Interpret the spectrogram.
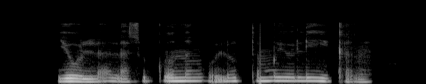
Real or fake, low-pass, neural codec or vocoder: real; 7.2 kHz; none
